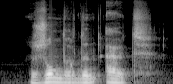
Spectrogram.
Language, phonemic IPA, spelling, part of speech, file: Dutch, /ˈzɔndərdə(n) ˈœyt/, zonderden uit, verb, Nl-zonderden uit.ogg
- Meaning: inflection of uitzonderen: 1. plural past indicative 2. plural past subjunctive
